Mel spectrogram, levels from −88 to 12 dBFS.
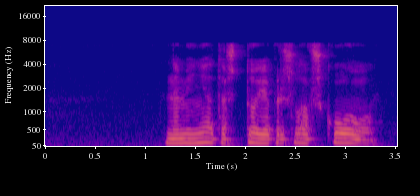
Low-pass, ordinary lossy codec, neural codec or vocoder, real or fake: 7.2 kHz; Opus, 64 kbps; vocoder, 44.1 kHz, 128 mel bands every 512 samples, BigVGAN v2; fake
